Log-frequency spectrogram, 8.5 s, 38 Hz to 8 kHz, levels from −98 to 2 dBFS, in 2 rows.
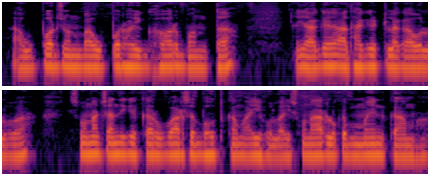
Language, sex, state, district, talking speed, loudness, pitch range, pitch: Bhojpuri, male, Bihar, Gopalganj, 210 wpm, -38 LUFS, 125-135 Hz, 130 Hz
